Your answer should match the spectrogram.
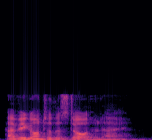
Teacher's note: questions are marked by a falling off of Pitch at the end of the phrase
